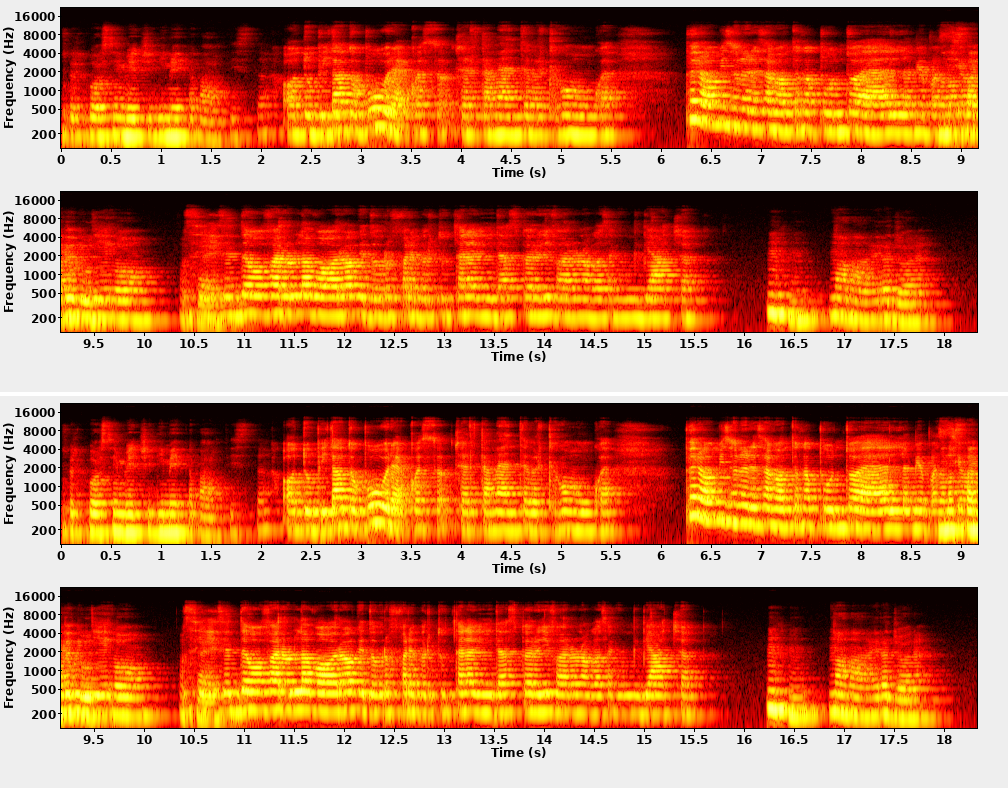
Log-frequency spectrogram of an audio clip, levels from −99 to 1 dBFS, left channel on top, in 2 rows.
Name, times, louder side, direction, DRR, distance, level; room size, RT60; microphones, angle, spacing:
voice 1, 0.0-1.5 2.0-2.1 8.8-10.0 10.5-10.8 16.2-17.8, right 2 dB, 45° right, 1 dB, 0.3 m, -22 dB
voice 2, 2.2-5.8 6.2-9.7 10.4-15.5, right 3 dB, 80° right, 3 dB, 0.6 m, -22 dB
3.9 x 2.0 x 3.4 m, 0.64 s
head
